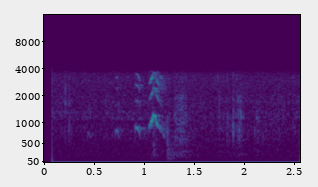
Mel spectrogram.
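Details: A two-month-old Pomeranian puppy gives a brief, high, falling yelp amid loud rumbling handling noise close to the microphone.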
